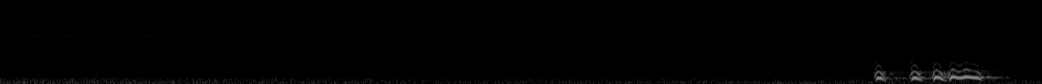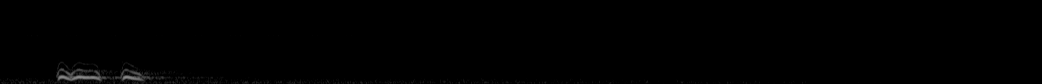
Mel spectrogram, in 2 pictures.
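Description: Faint night ambience of crickets chirping steadily, fading out near the end. About halfway through, an owl hoots twice, each time a short run of several notes, about two seconds apart.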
